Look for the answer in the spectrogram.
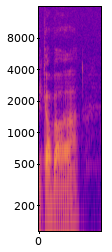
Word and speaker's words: gaba: So words which have a long vowel sound at the end, so gaba, over time people say it gaba. But if you ask the old people, they say gaba. And if you say what's lots of them, it's gabas. So the long sound stays there longer when you use the plural.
